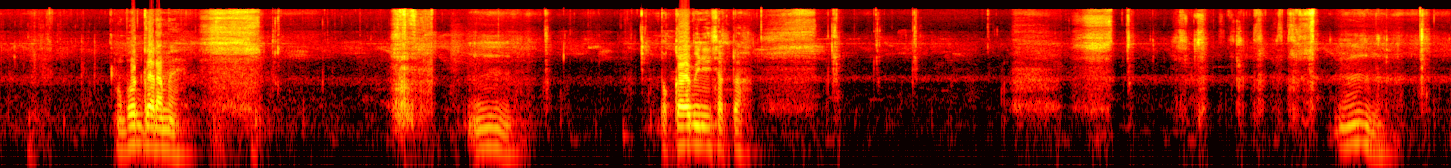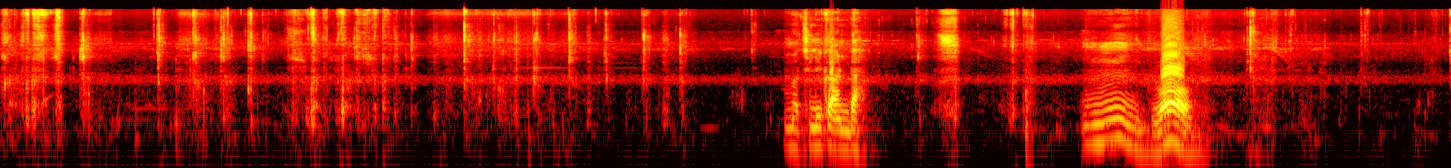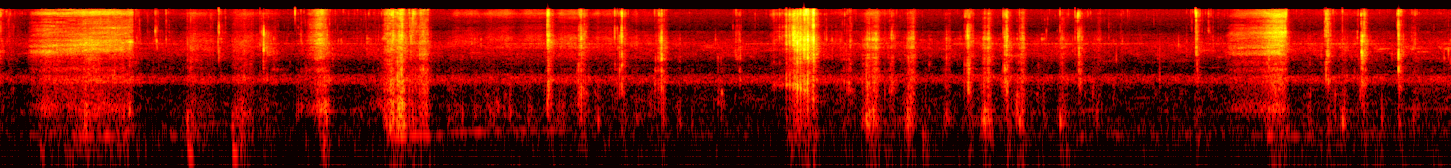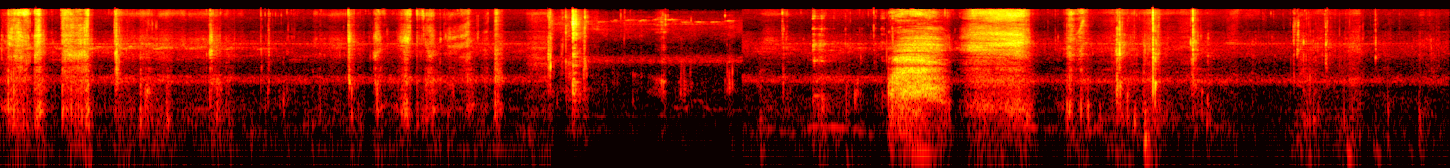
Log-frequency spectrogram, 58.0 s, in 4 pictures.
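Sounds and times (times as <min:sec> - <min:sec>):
person chewing and crunching: 0:07.6 - 0:22.2, 0:34.4 - 0:53.1, 0:53.8 - 0:58.0.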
